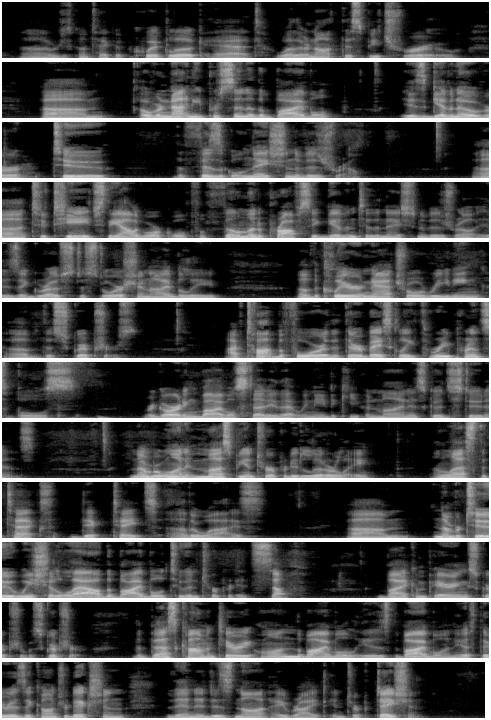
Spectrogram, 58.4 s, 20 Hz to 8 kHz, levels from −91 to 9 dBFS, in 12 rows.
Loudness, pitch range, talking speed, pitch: -22 LUFS, 85-115 Hz, 135 wpm, 95 Hz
